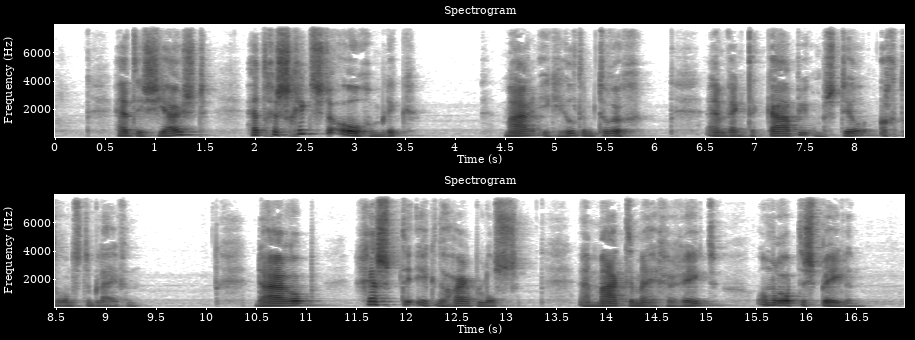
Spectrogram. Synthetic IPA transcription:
hətɪsjœɥst | hətχəsχɪk̚tstəʔowχənblɪk | maːɹɪkɦilˠtɦəmtərɵχ | ʔɛnʋɛŋk̚dəkaːpiʔɔmstɪlˠɑχtərɔnstəblɛjvən | daːrɔp | χɛsp̚təʔɪɡdəɦɑɹplɔs | ɛnmaːk̚təmɛjχərejt | ʔɔmərɔp̚təspejlən

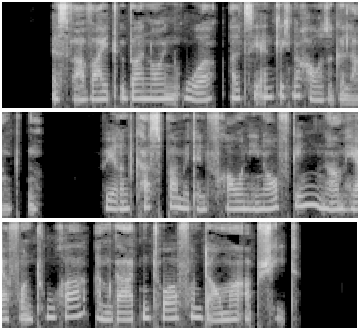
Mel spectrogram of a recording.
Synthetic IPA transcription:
ʔɛsv̥aːɐvaɪtʔyːbɐnɔʏnʔuːɐʔalsz̥ḭːʔɛ̰ntʰlɪçnaːχhaʊzəɡəla̰ŋktn̩ | v̥ɛːʁ̞əntkʰaspamɪt̚d̥eːnfʁ̥aʊənɦɪnaʊfɡ̥ɪŋnaːmɦɛɐfɔntʰuːχaʔamɡaɐtn̩tʰoːɐfɔnda̰ʊmaʔapʃḭːt

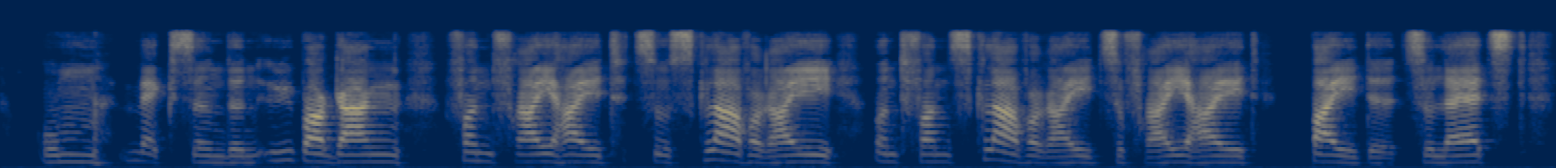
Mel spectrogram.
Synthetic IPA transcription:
ʔʊmvɛksl̩ndənʔyːbɐɡaŋfɔnfʁ̥aɪɦaɪtt͡susklaːvəʁaɪʊntfɔnsklaːvəʁaɪt͡sufʁ̥aɪɦaɪt | b̥aɪdət͡sulɛt͡st

